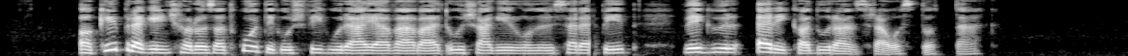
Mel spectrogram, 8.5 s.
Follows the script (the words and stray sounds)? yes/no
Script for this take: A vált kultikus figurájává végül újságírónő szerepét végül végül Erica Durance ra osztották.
no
